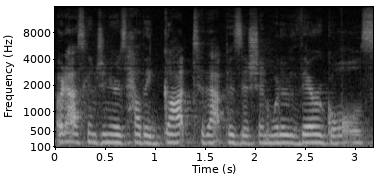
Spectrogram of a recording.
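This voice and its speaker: Noticeable noise fills the background. Over it, a woman talks very fast. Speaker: AI leader and advisor. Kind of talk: interview conversation. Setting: video call.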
